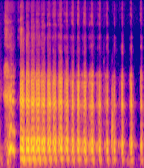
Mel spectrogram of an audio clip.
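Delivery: high, rattling run of laughter; long laugh. Real, not acted. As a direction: laugh on and on, trailing off. After joking about the wrong capital.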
